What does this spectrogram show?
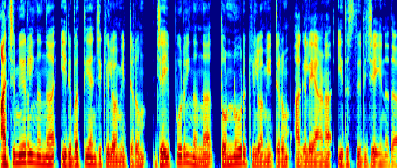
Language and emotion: Malayalam, neutral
